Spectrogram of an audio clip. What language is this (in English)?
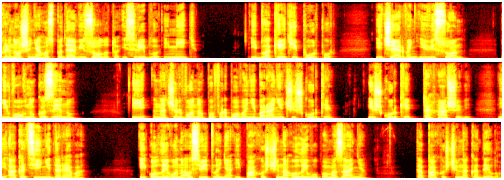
Ukrainian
